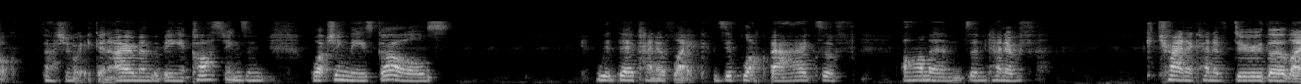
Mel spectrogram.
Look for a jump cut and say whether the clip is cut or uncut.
uncut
